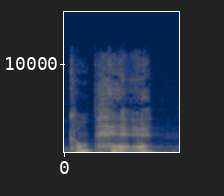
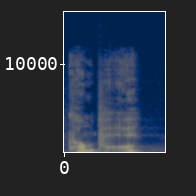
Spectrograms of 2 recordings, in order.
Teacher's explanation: the word compare is iambic because there's less stress on com and more stress on pair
